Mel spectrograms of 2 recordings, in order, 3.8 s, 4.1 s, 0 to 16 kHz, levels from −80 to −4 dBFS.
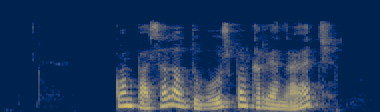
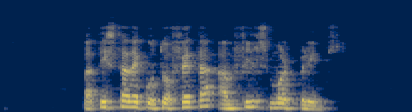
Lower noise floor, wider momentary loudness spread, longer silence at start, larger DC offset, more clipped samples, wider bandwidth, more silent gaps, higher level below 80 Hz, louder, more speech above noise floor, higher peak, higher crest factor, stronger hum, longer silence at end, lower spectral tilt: second, -77 dBFS vs -90 dBFS; about the same, 9 LU vs 8 LU; first, 1.15 s vs 0.85 s; neither; neither; first, 8 kHz vs 7 kHz; neither; about the same, -60 dBFS vs -60 dBFS; second, -26 LUFS vs -20 LUFS; second, 53 dB vs 71 dB; second, -8 dBFS vs -4 dBFS; about the same, 18 dB vs 16 dB; neither; second, 0.5 s vs 0.85 s; second, -6 dB/octave vs -7.5 dB/octave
